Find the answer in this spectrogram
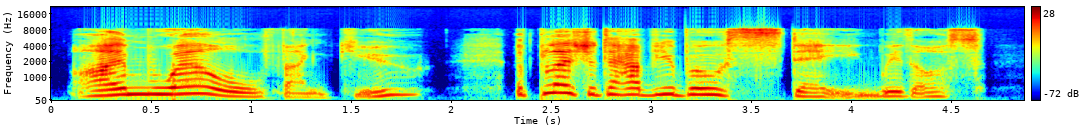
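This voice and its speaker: A woman speaks at a fairly slow pace in a put-on character voice, fairly high-pitched, with very wide pitch swings. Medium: read story. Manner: polite, guarded.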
